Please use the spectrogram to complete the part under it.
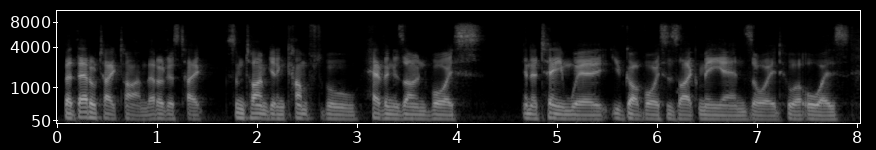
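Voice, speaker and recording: Speaking in a low voice with a fairly bright tone, a professional esports player chats bluntly and casually as a podcast guest, restarting often and occasionally swearing. The recording comes through a muffled, lo-fi microphone.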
